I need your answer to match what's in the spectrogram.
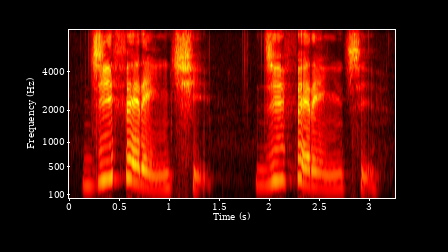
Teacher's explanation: aqui em Portugal nós não temos isso de transformar o di em g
